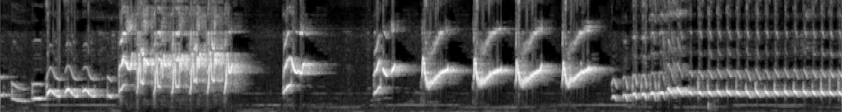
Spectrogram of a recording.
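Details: Murai batu, or white-rumped shama, in loud lively song used to coax other shamas to sing back: stuttering whistled notes, a buzzy chattering burst, a string of repeated downslurred whistles, then a fast rapid trill.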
